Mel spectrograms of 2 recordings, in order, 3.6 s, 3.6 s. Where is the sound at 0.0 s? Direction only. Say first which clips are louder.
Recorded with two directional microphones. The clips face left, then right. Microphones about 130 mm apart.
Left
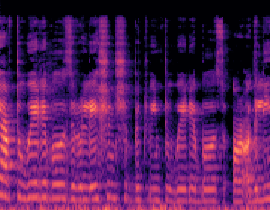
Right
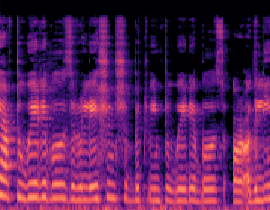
Right 7 dB; 25° right (ahead or behind).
